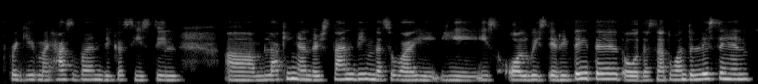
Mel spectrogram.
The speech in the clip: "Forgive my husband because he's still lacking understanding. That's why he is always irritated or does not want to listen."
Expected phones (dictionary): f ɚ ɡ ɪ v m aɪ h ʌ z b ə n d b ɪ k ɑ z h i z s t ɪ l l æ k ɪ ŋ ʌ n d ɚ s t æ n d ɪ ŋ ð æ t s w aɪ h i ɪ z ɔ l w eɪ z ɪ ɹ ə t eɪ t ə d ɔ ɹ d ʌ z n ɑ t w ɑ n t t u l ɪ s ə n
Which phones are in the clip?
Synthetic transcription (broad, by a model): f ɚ ɡ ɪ v m aɪ h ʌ s b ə n d b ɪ k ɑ s h i s t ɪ l l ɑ k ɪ ŋ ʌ n d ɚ s t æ n d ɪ ŋ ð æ t s w aɪ h i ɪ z ɔ l w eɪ s ɪ ɹ ə t eɪ t ə d ɔ ɹ d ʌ s n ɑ t w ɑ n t t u l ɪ s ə n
